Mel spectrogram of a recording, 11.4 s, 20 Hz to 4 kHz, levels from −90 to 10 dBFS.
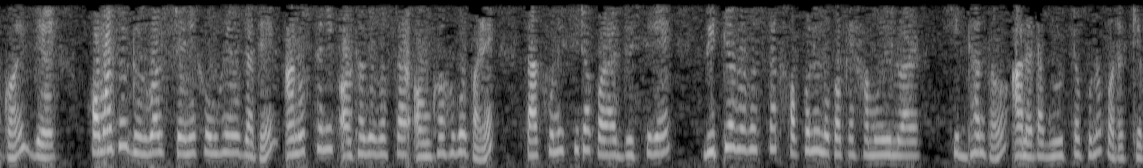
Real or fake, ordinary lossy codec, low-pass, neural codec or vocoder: real; MP3, 24 kbps; 3.6 kHz; none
